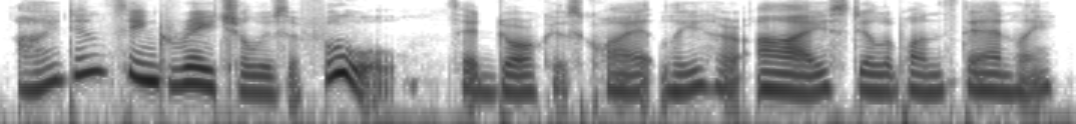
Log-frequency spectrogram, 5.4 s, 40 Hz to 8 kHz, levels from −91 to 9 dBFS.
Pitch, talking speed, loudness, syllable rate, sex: 200 Hz, 165 wpm, -17 LUFS, 4.1 syllables/s, female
